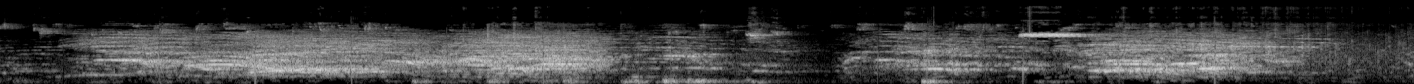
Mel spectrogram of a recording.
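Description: Young men shout and call out in an echoing gym.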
